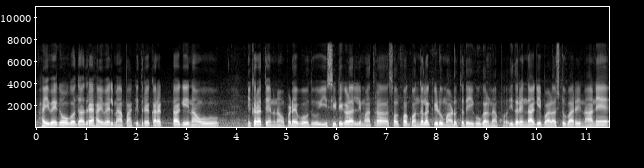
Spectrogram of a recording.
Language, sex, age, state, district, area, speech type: Kannada, male, 18-30, Karnataka, Yadgir, rural, spontaneous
